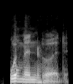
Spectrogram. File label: "womanhood", American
